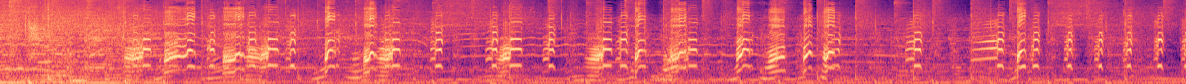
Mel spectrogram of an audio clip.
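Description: Snow geese calling: many short honks, each bending up and down in pitch, overlapping in a dense chatter that starts about a second in.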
